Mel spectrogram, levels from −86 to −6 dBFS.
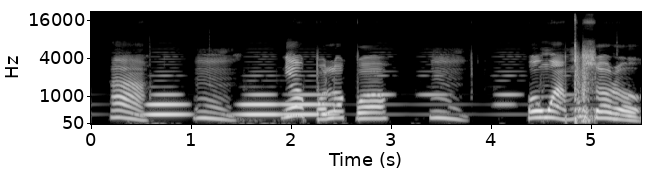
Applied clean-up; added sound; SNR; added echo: classical method spectral subtraction.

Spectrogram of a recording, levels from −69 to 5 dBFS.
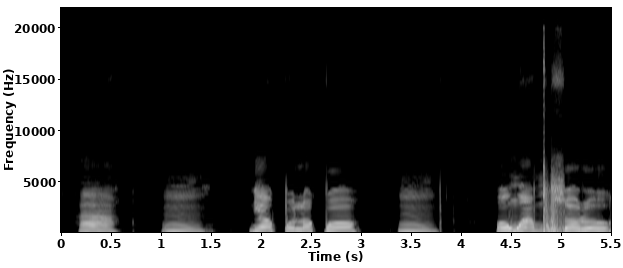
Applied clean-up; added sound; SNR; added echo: none; none; none; none.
